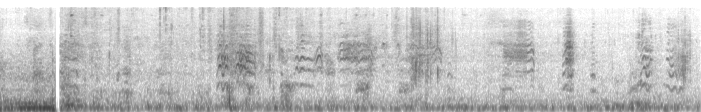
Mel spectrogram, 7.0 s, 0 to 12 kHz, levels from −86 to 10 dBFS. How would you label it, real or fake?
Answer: real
